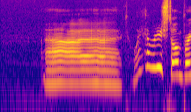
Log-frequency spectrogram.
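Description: A young man sings out a long note into a close microphone.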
